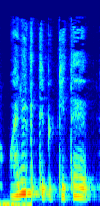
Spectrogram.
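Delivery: plain reading voice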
